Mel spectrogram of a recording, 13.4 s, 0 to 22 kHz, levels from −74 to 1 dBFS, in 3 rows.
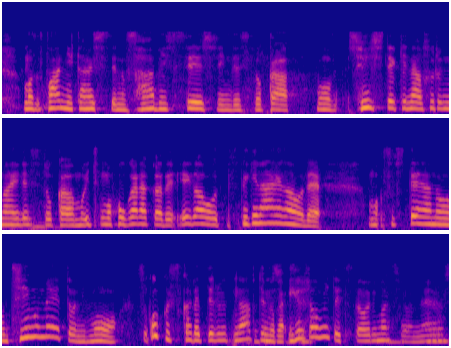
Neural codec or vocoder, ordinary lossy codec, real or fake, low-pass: codec, 24 kHz, 3 kbps, HILCodec; AAC, 48 kbps; fake; 7.2 kHz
